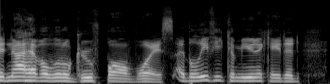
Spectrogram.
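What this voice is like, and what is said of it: Usual voice. Nothing is said of it.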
